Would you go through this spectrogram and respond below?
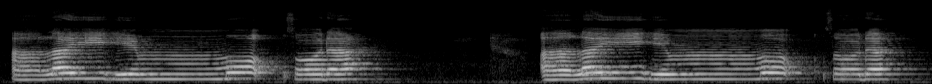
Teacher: Idgham mimi adalah hukum bacaan yang berlaku ketika mim mati bertemu dengan huruf mim. Dibaca menjadi satu seolah-olah menjadi mim bertasdid dengan disertai dengung. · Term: Idham mimi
